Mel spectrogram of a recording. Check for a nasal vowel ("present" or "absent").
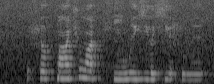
present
